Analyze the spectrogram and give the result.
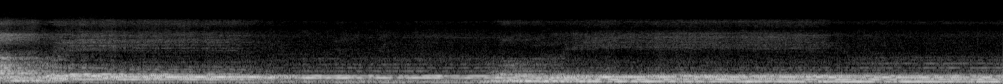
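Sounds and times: women singing close harmony: 0.0 - 10.0.

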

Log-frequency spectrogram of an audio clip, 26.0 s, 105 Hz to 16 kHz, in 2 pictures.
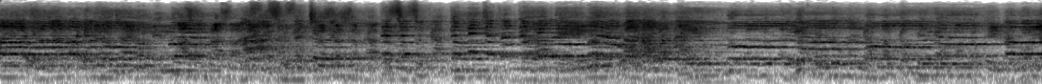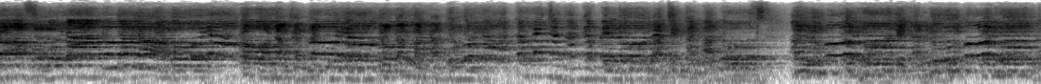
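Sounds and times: choir singing a cappella: 0.0 - 26.0.

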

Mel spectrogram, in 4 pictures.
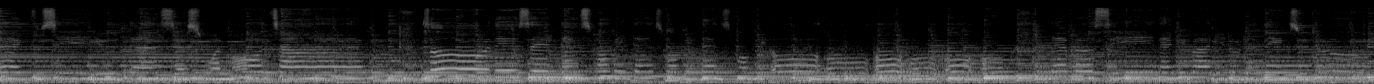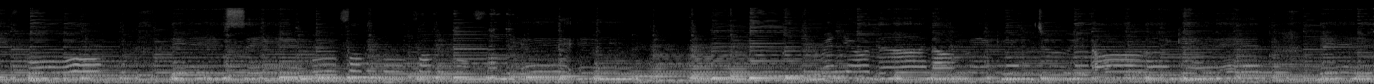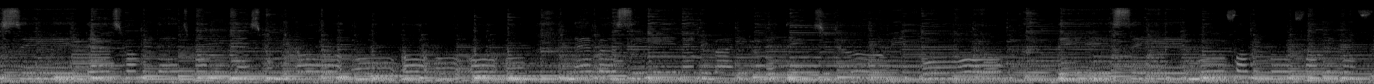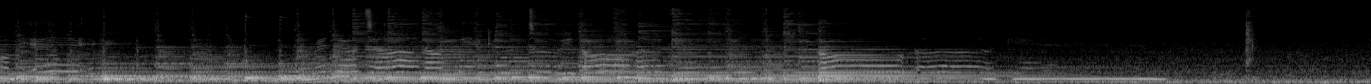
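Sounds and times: acoustic guitar strumming: 0.0 - 52.9.

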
